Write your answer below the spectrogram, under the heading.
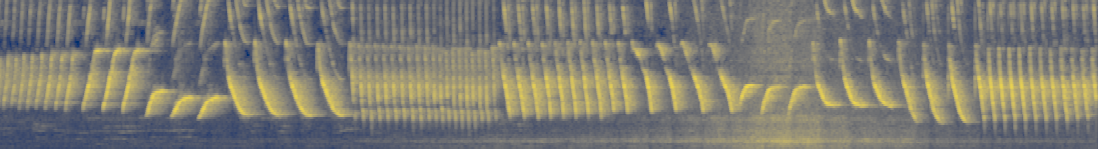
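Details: Loud caged champion canary with tight song phrasing, a lure for reluctant singers: long run of descending whistled sweeps and rapid trills, repeated about three or four per second, with a brief low rumble midway.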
